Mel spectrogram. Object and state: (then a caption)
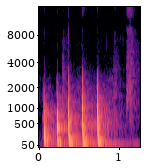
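Solid, deadened car door panel. Knuckle knocks on the metal skin of a car door covered with damping mat, on a fully damped section of the panel. Five short, dull thuds sit mostly in the low-mid range with almost no ring afterward. The treated door sounds solid and deadened, basically like concrete.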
